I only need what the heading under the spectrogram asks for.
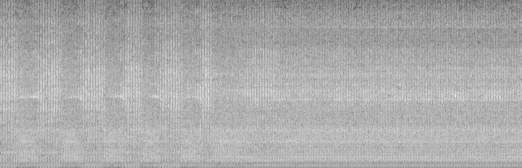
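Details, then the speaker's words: Westinghouse generator cranking after starting fluid: a loud steady crank with an airy hiss and pulsing chuffs about twice a second, air hissing out of the muffler, possibly from a plugged exhaust. "Interesting, I hear the sound of air hissing out of the muffler."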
